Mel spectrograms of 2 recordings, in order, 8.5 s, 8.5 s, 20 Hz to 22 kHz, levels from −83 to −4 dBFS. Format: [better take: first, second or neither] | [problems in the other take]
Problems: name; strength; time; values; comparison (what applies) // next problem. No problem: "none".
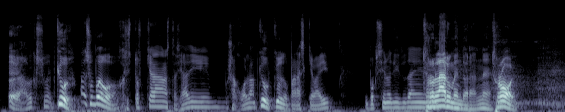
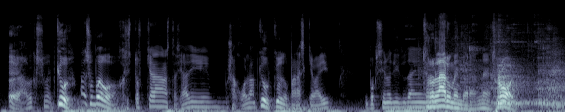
first | animal sounds; loud; throughout; 9 dB below the speech; faint in the first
